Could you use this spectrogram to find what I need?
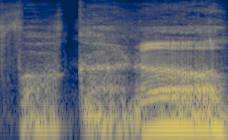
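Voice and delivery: put-on suggestive moan. Showing what noise to make on a log flume: mock sexual moan. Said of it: "Like that".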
